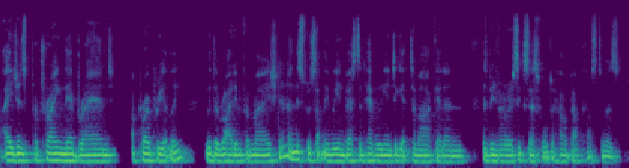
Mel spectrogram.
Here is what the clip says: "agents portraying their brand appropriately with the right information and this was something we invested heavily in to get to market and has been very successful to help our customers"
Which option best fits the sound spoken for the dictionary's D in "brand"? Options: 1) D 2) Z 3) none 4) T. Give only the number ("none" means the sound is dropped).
1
